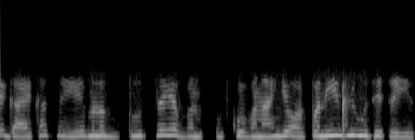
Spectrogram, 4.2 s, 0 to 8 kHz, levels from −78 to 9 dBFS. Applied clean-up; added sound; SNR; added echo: none; none; none; none.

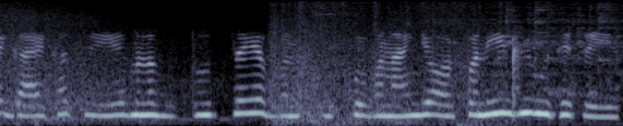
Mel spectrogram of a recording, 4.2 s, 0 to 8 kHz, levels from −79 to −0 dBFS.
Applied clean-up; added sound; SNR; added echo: none; Explosion; 16 dB; none.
